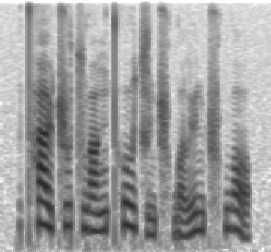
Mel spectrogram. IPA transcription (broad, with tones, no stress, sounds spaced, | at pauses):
t̪ʰ a˥˩ ɪ̯ ʈ͡ʂ u˥ t͡s w ɑ˧˥ ŋ t̪ʰ o˥˩ ʊ̯ t͡ɕ i˩ n ʈ͡ʂʰ w ɔ˩ l y˥˧ n ʈ͡ʂʰ w ɔ˥˩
